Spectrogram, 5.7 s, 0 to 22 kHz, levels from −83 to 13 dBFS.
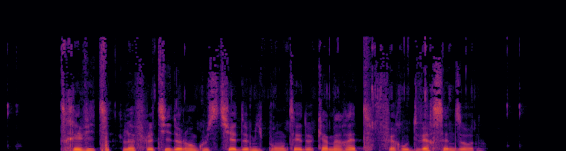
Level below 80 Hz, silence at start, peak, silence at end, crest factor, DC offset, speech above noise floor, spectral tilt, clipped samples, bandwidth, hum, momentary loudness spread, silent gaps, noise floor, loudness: -68 dBFS; 0.6 s; -10 dBFS; 0.85 s; 18 dB; under 0.1%; 44 dB; -5 dB/octave; under 0.1%; 17 kHz; none; 7 LU; none; -71 dBFS; -27 LUFS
